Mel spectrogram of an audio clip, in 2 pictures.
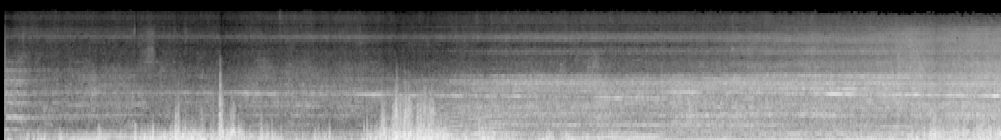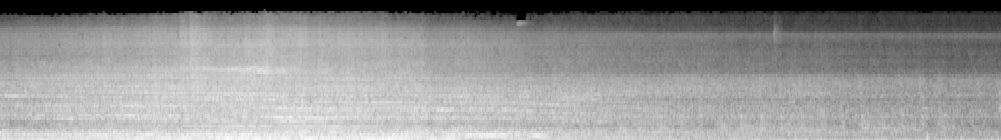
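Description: A lone diesel locomotive running light through a station: it approaches with a steady engine throb that builds to its loudest as it passes, about two-thirds of the way in, then fades as it moves away. There are two loud bursts a few seconds apart as it approaches.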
